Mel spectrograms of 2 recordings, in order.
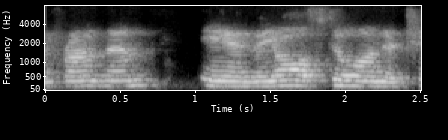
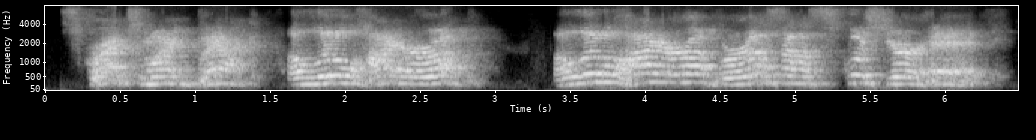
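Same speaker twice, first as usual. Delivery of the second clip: loud, high-pitched angry bellow; angry monster voice; 8 semitones higher, 9 dB louder than usual. Acted. Unseen voice up the chimney demanding a scratch, angry bellow. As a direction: bellow an impatient threat like a cranky monster. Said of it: "a very angry sounding voice".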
